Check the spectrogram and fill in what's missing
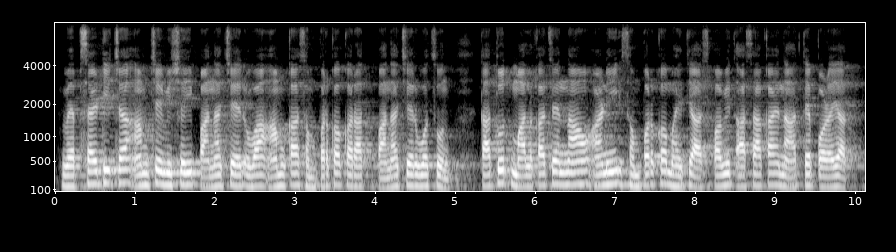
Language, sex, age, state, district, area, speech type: Goan Konkani, male, 18-30, Goa, Bardez, urban, read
